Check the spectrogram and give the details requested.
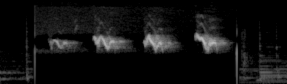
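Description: Western tanager giving four short, husky, burry phrases about half a second apart, each slightly higher and richer than the last; faint background tones at the end.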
